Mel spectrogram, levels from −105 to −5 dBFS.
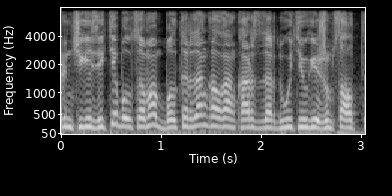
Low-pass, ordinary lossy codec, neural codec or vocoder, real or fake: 7.2 kHz; none; none; real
